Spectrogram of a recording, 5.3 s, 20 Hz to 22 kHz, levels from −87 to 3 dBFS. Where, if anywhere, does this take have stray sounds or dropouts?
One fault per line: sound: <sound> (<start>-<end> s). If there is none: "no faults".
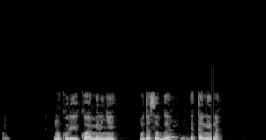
sound: dropout (4.2-4.3 s)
